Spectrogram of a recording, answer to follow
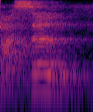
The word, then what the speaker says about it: maçã: Como se tivesse um N no final da palavrinha, maçã, né? Você coloca um tio em cima da letrinha A, tá?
